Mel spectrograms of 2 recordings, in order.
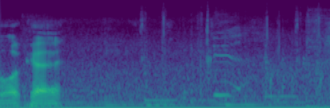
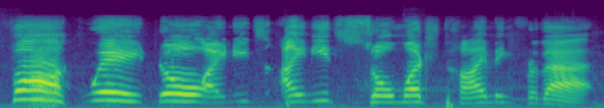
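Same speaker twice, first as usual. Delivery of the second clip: loud, high-pitched burst of alarm; flustered outburst; 8 semitones higher, 10 dB louder than usual. Real, not acted. Gamer protesting the timing needed, flustered. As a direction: blurt it out in a fluster. Panicking at a hard section.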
